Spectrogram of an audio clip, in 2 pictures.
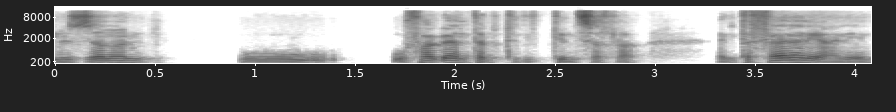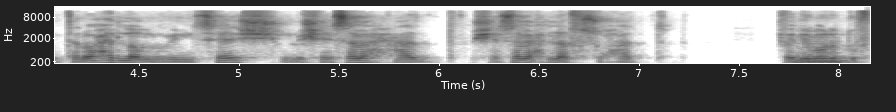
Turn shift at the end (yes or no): no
